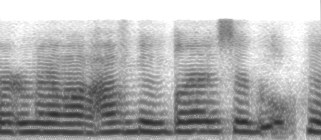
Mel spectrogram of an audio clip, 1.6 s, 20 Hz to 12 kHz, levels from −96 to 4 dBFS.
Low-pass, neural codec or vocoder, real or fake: 7.2 kHz; codec, 16 kHz, 0.5 kbps, FreqCodec, smaller model; fake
